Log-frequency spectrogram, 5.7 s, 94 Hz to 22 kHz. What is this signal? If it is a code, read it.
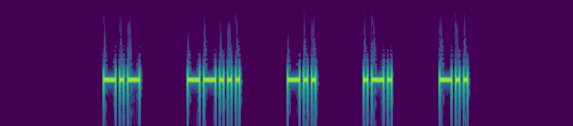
Morse code, heard as a keyed tone, about 31 wpm, spaced as for 14 wpm, 700 Hz. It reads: K7DRD
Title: USA Call Signs - 5 Characters - 4x Character Spacing - 30wpm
